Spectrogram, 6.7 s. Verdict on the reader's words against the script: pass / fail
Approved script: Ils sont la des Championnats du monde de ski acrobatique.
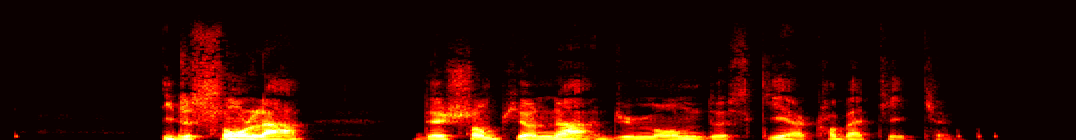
pass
